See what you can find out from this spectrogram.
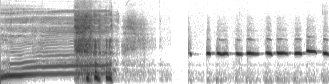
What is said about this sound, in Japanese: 口笛急に出過ぎてびっくりしたわごめんなさい。うまいし。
